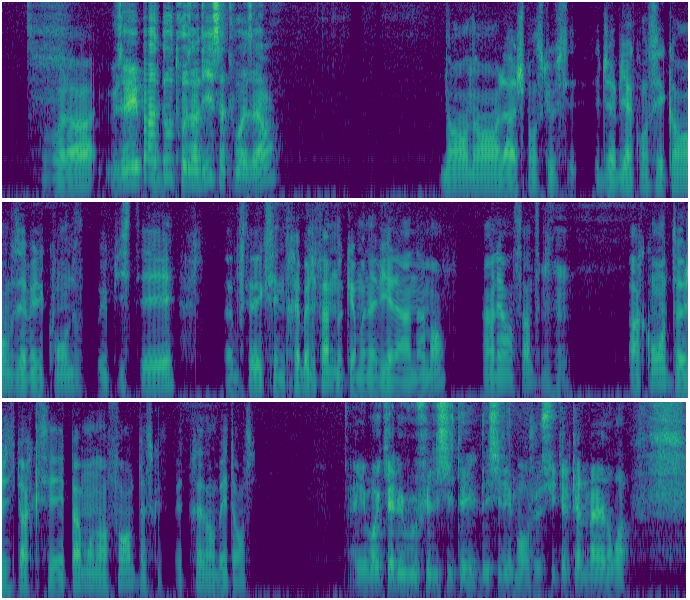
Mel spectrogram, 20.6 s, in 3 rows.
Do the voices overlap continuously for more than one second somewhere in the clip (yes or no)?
no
